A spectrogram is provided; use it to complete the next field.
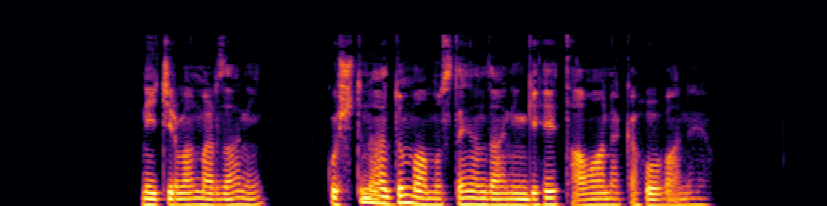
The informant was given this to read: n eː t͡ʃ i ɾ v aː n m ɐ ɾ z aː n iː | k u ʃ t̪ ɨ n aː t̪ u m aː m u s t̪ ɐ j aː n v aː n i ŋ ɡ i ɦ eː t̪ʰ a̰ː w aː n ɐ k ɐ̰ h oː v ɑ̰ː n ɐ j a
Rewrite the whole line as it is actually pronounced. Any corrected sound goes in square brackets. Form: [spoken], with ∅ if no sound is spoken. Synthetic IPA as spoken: n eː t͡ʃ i ɾ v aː n m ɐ ɾ z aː n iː | k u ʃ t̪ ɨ n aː [d̪] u m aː m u s t̪ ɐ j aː n [z] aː n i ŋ ɡ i ɦ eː t̪ʰ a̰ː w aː n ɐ k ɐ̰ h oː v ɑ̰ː n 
